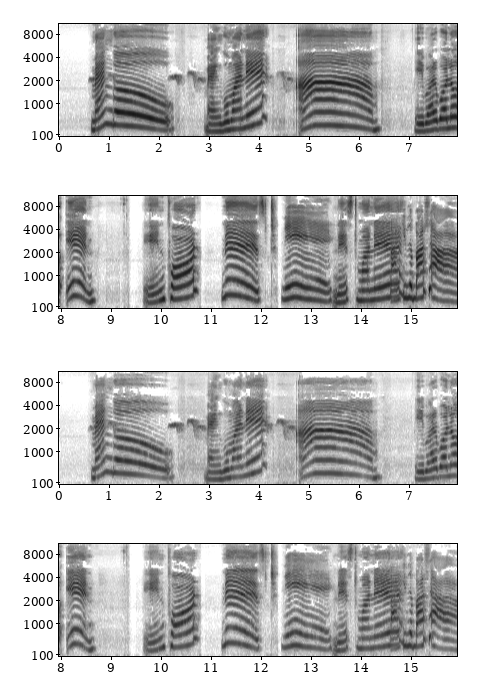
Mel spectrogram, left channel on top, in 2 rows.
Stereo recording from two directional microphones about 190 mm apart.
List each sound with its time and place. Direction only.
0.6 s a child's voice: 40° left (ahead or behind)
